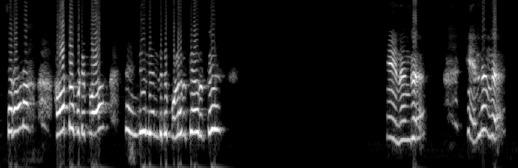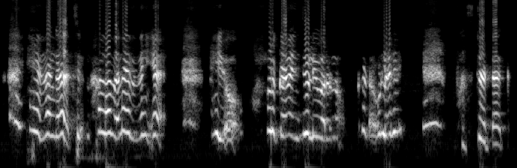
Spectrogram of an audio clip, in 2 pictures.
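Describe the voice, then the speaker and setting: Woman playing a dramatic sharp-tongued mother. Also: very high-pitched, dry recording. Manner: scolding, wailing lament. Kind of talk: cartoon voice acting.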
